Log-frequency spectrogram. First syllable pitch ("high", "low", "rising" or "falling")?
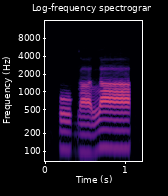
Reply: low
